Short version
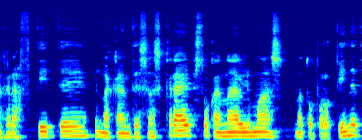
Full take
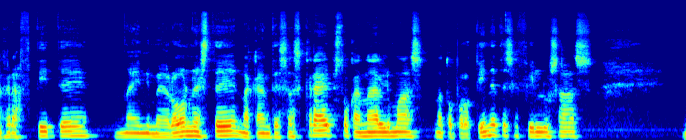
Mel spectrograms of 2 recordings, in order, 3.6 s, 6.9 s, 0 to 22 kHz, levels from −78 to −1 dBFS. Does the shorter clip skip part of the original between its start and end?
yes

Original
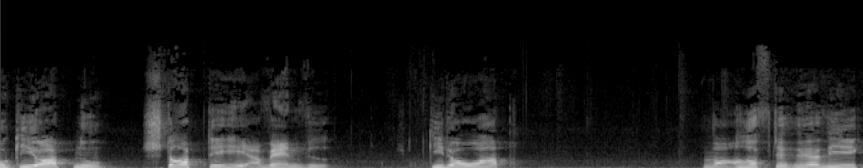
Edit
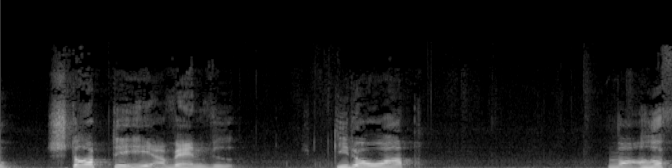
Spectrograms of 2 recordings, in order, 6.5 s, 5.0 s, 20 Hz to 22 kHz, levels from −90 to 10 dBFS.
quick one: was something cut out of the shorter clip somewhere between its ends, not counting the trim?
no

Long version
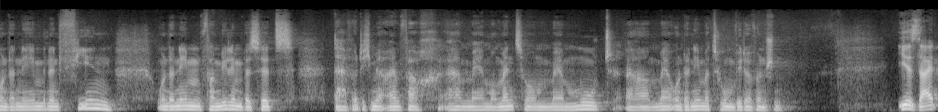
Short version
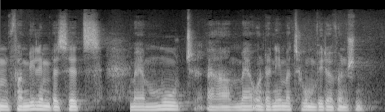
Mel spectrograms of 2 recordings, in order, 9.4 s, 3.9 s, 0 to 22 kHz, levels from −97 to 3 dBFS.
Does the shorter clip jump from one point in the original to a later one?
yes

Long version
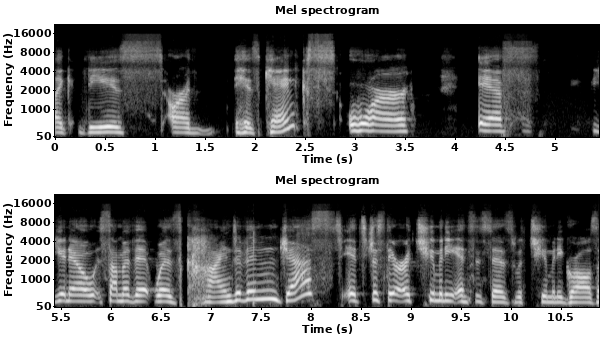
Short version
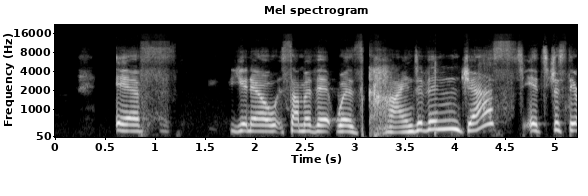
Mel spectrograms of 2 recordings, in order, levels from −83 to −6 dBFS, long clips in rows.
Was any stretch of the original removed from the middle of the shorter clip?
no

